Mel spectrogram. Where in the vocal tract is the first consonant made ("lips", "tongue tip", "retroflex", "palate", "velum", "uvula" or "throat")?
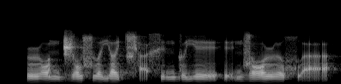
tongue tip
